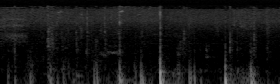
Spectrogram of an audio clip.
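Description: Microphone handling noise at a lectern: a run of dull, irregular thumps and rustles, with the loudest knocks about two and a half seconds in and again shortly before the end.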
